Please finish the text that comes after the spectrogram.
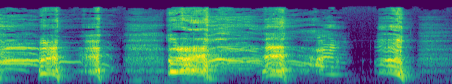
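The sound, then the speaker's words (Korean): An elderly man, a grandfather lying in an attic room on a winter day, coughs repeatedly: about seven hoarse, strained bursts in an uneven rhythm, some drawn out into groaning rasps, fairly loud with short pauses between. “근데 그러던 어느 겨울날 다락방에 누워 계시던 할아버지가 계속 기침을 하셨다.”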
